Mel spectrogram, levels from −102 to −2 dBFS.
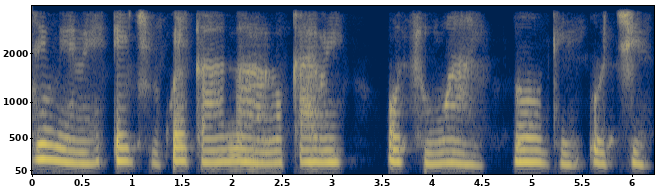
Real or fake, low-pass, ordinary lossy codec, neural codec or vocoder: fake; 3.6 kHz; none; codec, 32 kHz, 1.9 kbps, SNAC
